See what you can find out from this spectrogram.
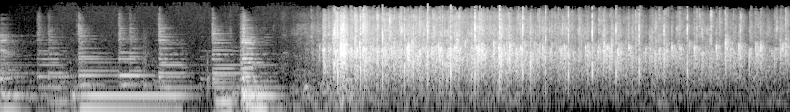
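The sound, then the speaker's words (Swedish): A live audience breaks into loud, sustained applause at a festive stage show, a dense wash of clapping that follows a short musical passage and keeps going steadily to the end. “Tack för det, och mycket väl klappat måste jag säga.”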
